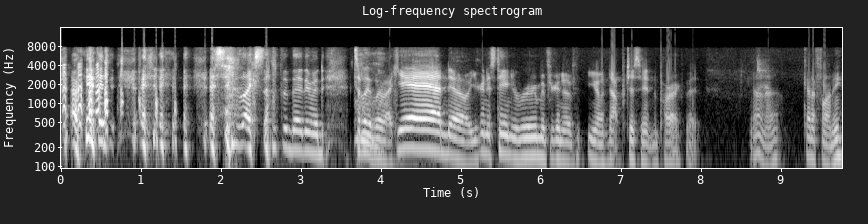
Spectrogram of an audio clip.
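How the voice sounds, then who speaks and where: This man's voice sits fairly high and makes very wide pitch swings. He talks at a fairly quick pace. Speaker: podcast host, runner. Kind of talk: casual chat.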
